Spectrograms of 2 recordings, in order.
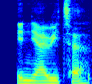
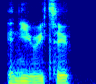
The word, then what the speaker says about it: Iñárritu: Iñárritu. Yeah. Iñárritu. – Iñárritu. – Iñárritu. – Iñárritu. – Iñárritu. – Good.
